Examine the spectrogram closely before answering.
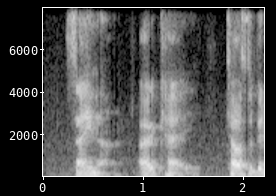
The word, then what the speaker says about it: Zaina: Now, I'm pronouncing this right? Zaina. Zaina.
